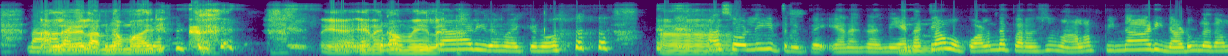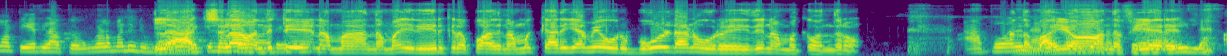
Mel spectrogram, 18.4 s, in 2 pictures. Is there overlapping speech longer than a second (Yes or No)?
Yes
